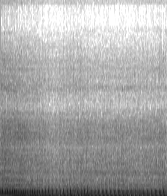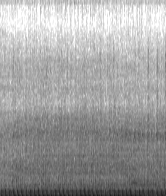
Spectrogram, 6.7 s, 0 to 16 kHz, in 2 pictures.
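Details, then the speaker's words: Suzuki DRZ400SM started after PAIR valve and petcock replacement: even single-cylinder thump about four beats a second, steady and clean with no miss or clatter, healthy idle, fuel leak gone. "Looks like it's doing good. Yay. No more leak at least."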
